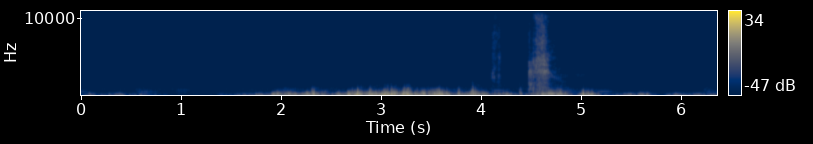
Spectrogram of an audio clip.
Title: mixed sneezes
